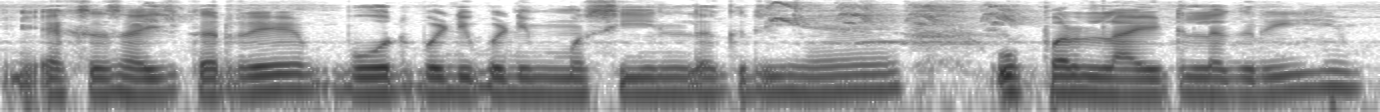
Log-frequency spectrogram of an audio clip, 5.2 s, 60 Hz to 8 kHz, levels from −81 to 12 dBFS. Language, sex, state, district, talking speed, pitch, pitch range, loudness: Hindi, male, Uttar Pradesh, Shamli, 185 wpm, 135 Hz, 135-145 Hz, -17 LUFS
